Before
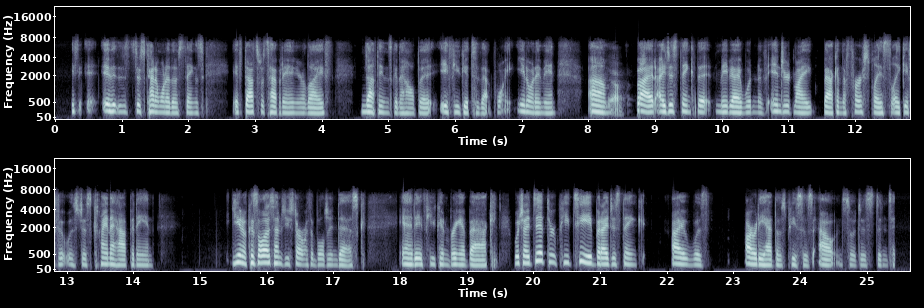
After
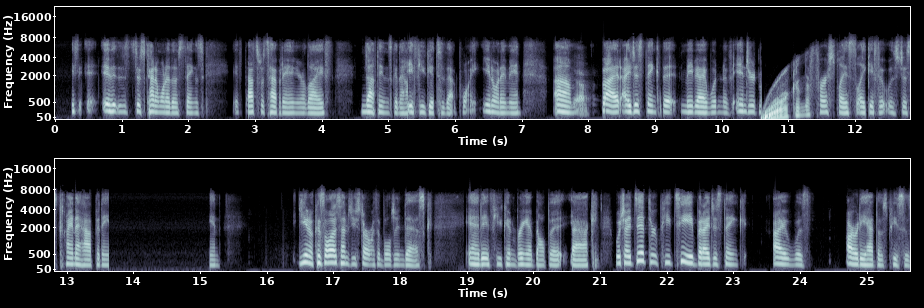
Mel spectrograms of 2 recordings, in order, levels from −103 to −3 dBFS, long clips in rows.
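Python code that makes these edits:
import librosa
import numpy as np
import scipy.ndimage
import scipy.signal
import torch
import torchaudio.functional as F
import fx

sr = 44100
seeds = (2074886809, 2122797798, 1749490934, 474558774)

y = fx.edit(x, sr, fx.fade_out_span(start_s=1.81, length_s=1.09, curve='qsin'),
    fx.move(start_s=5.29, length_s=0.52, to_s=19.07),
    fx.tape_start(start_s=11.11, length_s=0.94),
    fx.insert_room_tone(at_s=14.15, length_s=1.52), tone=tone)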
